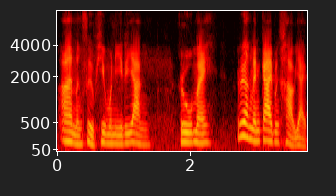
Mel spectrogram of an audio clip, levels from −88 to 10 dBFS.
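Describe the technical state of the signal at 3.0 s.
At 3.0 s the speech is intact, with no fault, just the ordinary band-limited sound of a call path whose content stops at 8 kHz.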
